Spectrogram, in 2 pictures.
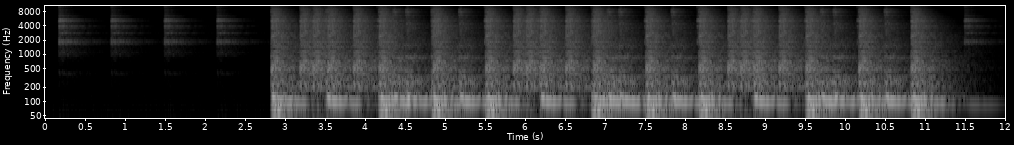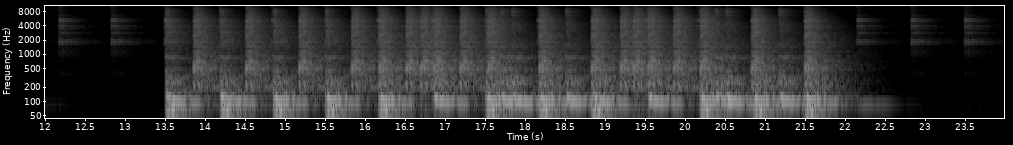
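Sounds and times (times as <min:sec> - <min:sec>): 
snare drum part: 0:02.8 - 0:11.2, 0:13.5 - 0:21.9.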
